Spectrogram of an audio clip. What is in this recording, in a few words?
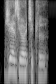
"Jesuitical", Indian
